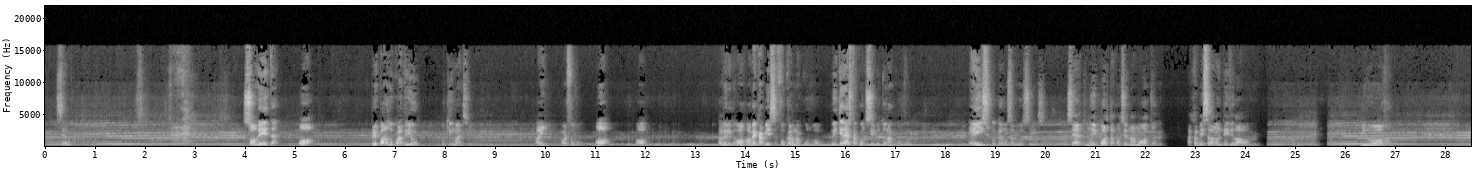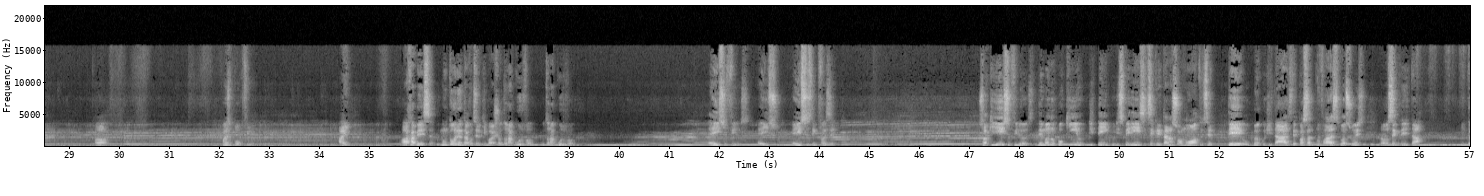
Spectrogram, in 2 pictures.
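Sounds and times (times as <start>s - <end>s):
motorcycle engine high revs whine: 0.0s - 22.4s, 23.0s - 57.0s.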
